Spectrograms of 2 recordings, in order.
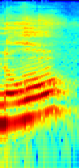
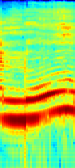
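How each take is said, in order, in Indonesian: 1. Vokalnya adalah bunyi o yang dibulatkan. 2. Vokalnya adalah bunyi u yang dibulatkan. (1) "bukan no" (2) "Nun doma bunyinya nu"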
